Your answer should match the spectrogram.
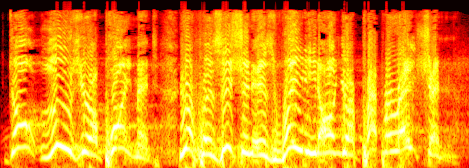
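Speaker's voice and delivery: loud, high, driving sermon delivery; fervent preacher at full volume; full-force preaching. Real, not acted. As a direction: preach it out to the whole congregation.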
